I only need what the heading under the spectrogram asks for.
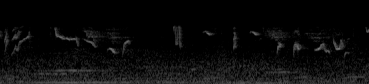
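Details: Indian robin singing in a garden: rapid high chirps and short whistled slurs, some rising and some falling, packed closely through the passage with a faint low background hum.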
